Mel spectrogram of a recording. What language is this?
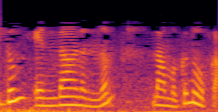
Malayalam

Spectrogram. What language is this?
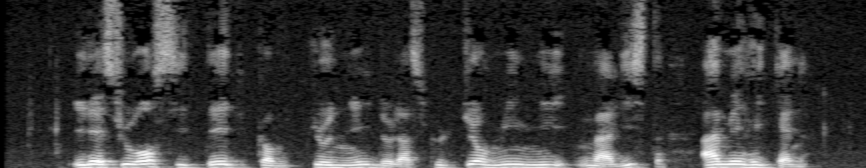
French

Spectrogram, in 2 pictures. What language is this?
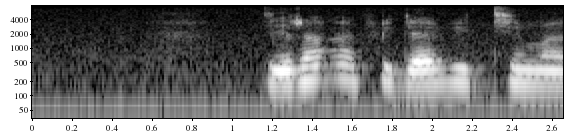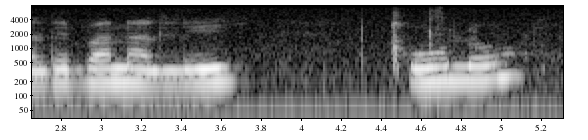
Tswana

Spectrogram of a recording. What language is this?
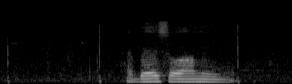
Sinhala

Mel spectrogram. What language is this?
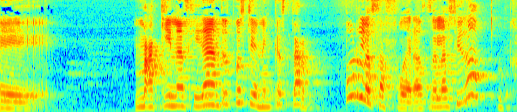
Spanish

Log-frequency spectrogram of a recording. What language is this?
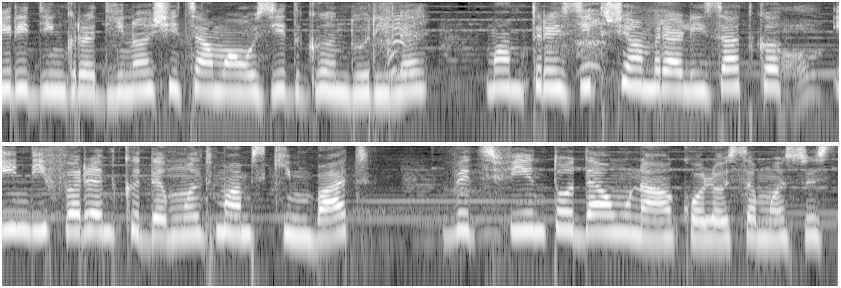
Romanian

